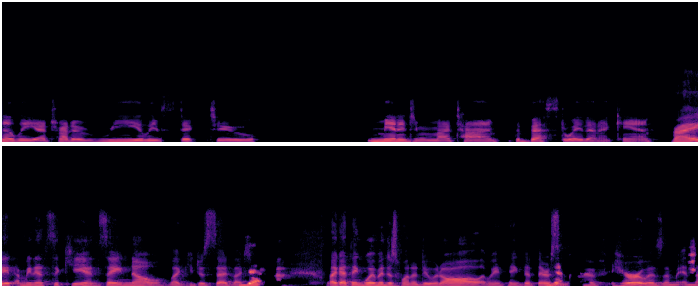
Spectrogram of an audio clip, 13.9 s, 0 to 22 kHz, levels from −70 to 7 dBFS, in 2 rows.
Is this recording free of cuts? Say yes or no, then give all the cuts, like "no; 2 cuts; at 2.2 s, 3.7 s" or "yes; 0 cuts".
no; 1 cut; at 1.6 s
